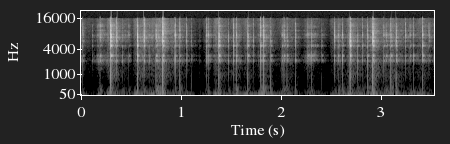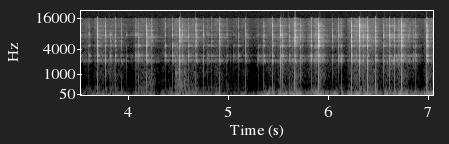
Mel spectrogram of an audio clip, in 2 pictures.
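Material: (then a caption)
Glass. Long nails tap quickly on the glass sides of a full jar of marmalade, making a dense run of bright, clicky taps that die away almost at once. Each tap carries a high glassy tick over a soft low thud from the full jar.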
